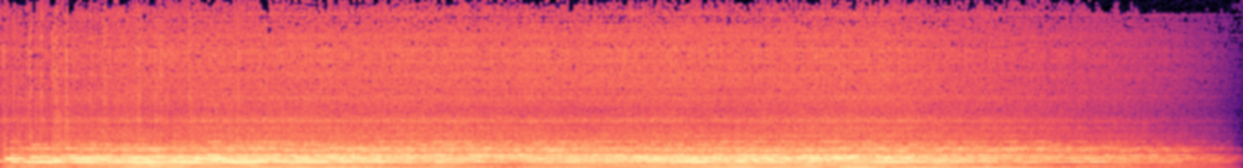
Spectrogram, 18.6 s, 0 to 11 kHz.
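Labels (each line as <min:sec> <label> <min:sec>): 0:00.0 Beautiful ambient piano music slowly fading out. 0:18.6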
